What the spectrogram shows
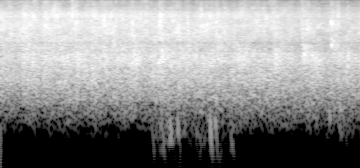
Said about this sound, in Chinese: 相信的拍手，把荣耀归给主。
